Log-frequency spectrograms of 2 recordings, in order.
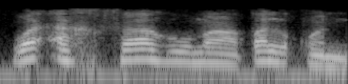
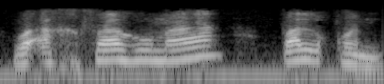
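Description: No difference in how they are said.

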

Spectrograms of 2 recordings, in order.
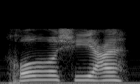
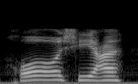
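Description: Both takes have the same delivery.

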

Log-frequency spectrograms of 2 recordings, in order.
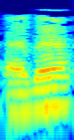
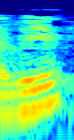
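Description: First: The final vowel is a fully open 'a'. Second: The final vowel is tilted fully toward 'ee'. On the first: "لا فتح مفتوح أبا" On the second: "ولا إضجاع أبي"

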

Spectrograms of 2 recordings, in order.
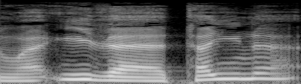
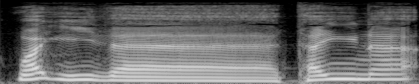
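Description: First: The long vowel is held for two counts. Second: The long vowel is held for four counts. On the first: "أدي حركتين مع النقل" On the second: "أربعة مع النقل"

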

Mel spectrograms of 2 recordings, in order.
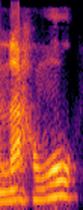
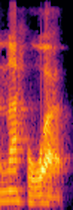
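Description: First: The word ends with an u vowel. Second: The word ends with an a vowel. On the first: The word is in the nominative case. "bisa marfu, ... bisa dibaca nahwu" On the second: The word is in the accusative case. "bisa mansub, ... bisa dibaca nahwa"

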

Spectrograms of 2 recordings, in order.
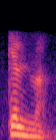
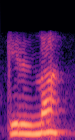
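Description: First: The word has two syllables, kal-ma. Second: The word has two syllables, kil-ma. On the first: "الوزن الثالث على وزن تمرة" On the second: "اللغة الثانية كلمة على وزن سدرة"

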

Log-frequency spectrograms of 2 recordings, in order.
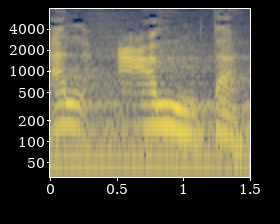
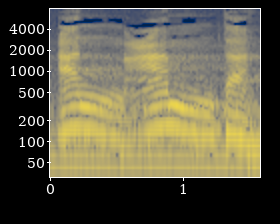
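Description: First: The ain is strained and overdone in the throat. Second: The ain is pronounced in a plain, moderate way. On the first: The speaker calls it wrong. "Tidak usah an'amta" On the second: The speaker calls it right. "Biasa saja an'a"

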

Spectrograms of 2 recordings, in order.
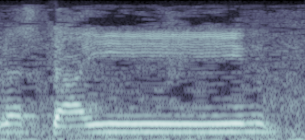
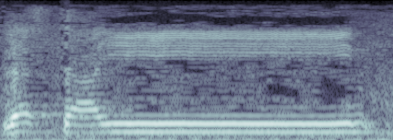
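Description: First: The vowel before the final n is held moderately. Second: The vowel before the final n is held longest. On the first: "وتوسط" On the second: "وطول"

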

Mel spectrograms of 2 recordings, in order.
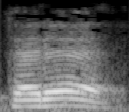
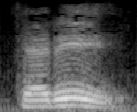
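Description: First: The vowel after r is between a and e. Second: The vowel after r leans to e. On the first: "تقليل" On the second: "إمالة"

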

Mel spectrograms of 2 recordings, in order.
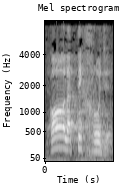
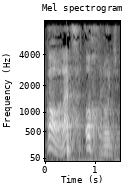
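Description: First: The t of qalat runs into an i vowel. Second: The word after qalat starts with a u vowel. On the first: This is how the phrase is actually read. "Makanya dibaca qalat ikhruj" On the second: This is the underlying original form. "Asalnya qalat ukhruj"

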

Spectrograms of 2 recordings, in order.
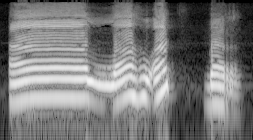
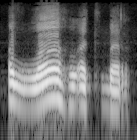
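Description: First: The opening vowel is drawn out long. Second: The opening vowel is kept short. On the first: It asks whether God is the greatest. The speaker calls it wrong. "kalau seandainya A-nya dipanjangkan" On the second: It declares that God is the greatest. The speaker calls it right. "jangan sampai salah"

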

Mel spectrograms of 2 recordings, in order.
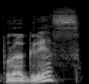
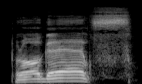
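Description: First: The word is said in an ordinary way. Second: The word is said with a showy, affected flourish.

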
